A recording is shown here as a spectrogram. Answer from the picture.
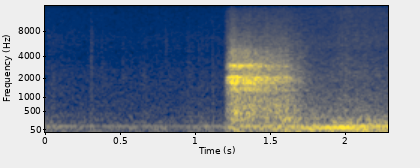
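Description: Near silence, then about a second in a man's short sigh, a breath out that fades away.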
